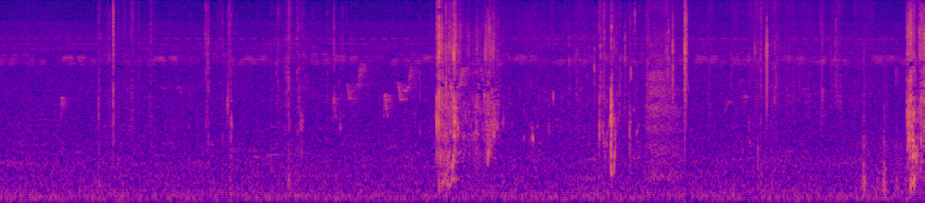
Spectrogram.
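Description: Scattered rustles and light clicks of a wet cast net being handled and gathered up on a grassy bank, with louder rustling bursts about four and a half seconds in and again at the very end.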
